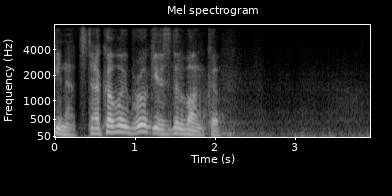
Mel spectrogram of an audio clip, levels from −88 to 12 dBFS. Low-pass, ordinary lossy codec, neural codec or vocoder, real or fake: 7.2 kHz; Opus, 16 kbps; codec, 16 kHz in and 24 kHz out, 0.4 kbps, LongCat-Audio-Codec, two codebook decoder; fake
